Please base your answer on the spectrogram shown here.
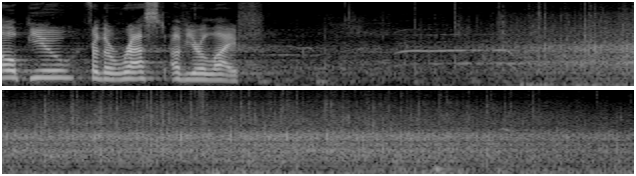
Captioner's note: applause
